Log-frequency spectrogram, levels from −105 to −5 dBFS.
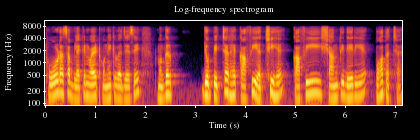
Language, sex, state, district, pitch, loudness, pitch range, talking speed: Hindi, male, Uttar Pradesh, Jyotiba Phule Nagar, 155 Hz, -18 LUFS, 135-175 Hz, 200 wpm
